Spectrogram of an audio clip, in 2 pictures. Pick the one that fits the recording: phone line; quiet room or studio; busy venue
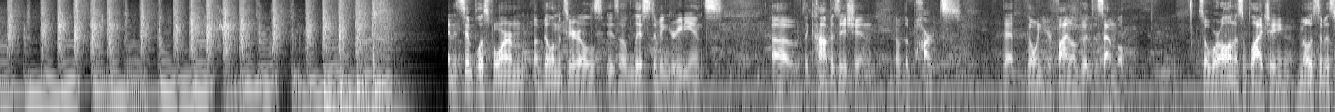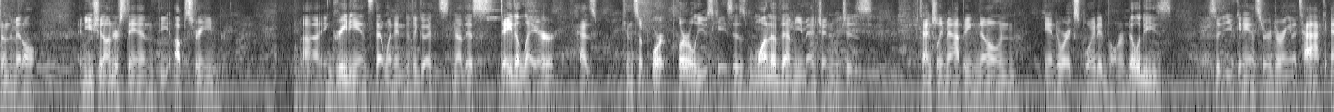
busy venue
